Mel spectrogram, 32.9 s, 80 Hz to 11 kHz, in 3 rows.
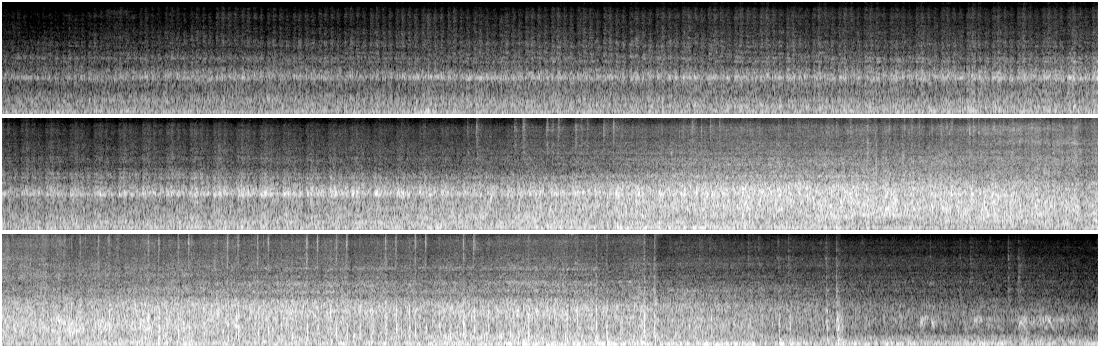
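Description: Miniature steam locomotive, ELR 4-8-4 No.3, hauling a short rake of coaches past on the 10¼-inch-gauge track. It builds steadily over the first half, with a steady high tone early on, and is loudest for the last dozen seconds with the clickety-clack of wheels over rail joints, dropping away near the end.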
